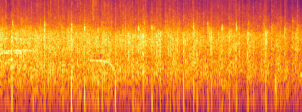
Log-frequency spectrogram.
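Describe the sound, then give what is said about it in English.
A large audience applauds nine finalists on a stage, dense overlapping claps forming a loud, continuous wash that holds even for about six seconds with no voices on top. “All right, big round of applause again for everybody on the stage.”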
